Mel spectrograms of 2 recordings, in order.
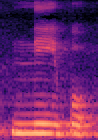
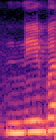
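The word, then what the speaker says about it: neighbour: When यानी कि नस, नेबो, इसको क्या पढ़ेंगे, नेबर नहीं पढ़ना है आपको पढ़ना है नेबो। क्योंकि देखिए NEIGH ये हो गया आपका ने, और B को हम यहाँ पे केवल पढ़ेंगे बो। UR साइलेंट हो गया क्योंकि R से पहले क्या आया है, E वावल है, दो वावल है।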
